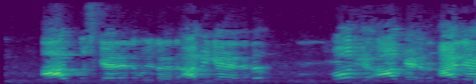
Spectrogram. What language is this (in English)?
Urdu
